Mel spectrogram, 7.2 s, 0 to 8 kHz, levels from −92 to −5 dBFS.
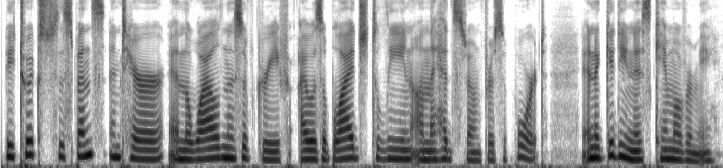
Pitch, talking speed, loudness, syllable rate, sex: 175 Hz, 205 wpm, -18 LUFS, 5.7 syllables/s, female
